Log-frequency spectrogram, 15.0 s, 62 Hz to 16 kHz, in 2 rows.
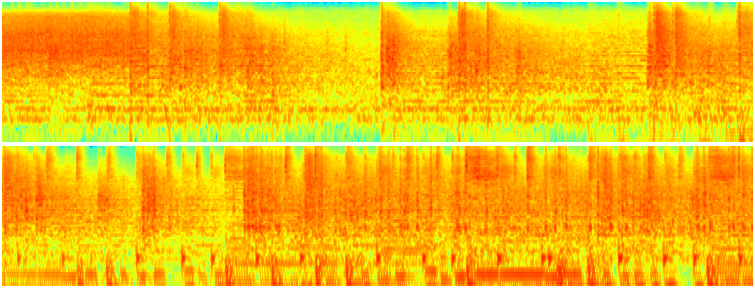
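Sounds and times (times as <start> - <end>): fireworks bursting and crackling: 0.0 - 15.0
music playing: 5.2 - 15.0.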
